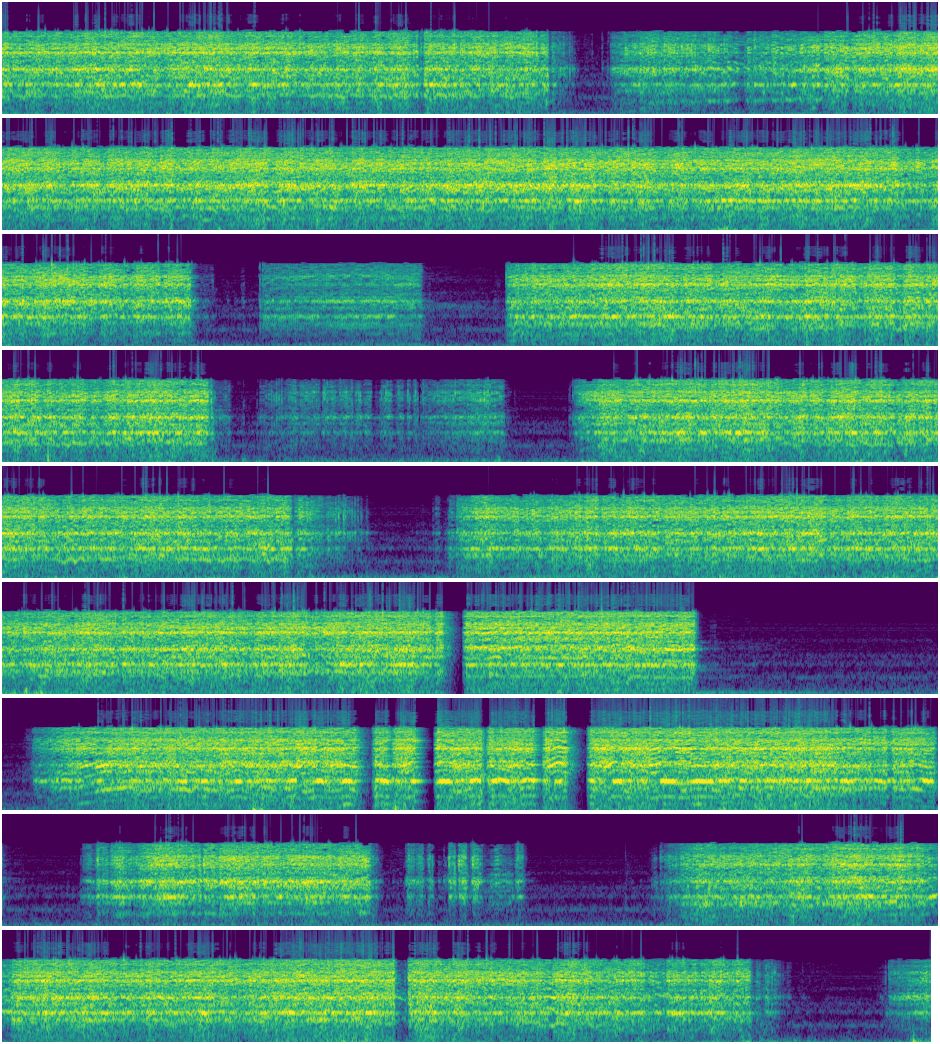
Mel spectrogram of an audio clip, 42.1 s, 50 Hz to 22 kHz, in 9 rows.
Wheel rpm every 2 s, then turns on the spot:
150, 130, 160, 160, 130, 60, 160, 50, 120, 120, 130, 160, 150, 40, 140, 150, 100, 60, 150, 160, 90.
14-16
